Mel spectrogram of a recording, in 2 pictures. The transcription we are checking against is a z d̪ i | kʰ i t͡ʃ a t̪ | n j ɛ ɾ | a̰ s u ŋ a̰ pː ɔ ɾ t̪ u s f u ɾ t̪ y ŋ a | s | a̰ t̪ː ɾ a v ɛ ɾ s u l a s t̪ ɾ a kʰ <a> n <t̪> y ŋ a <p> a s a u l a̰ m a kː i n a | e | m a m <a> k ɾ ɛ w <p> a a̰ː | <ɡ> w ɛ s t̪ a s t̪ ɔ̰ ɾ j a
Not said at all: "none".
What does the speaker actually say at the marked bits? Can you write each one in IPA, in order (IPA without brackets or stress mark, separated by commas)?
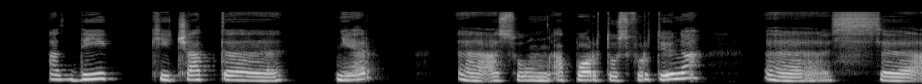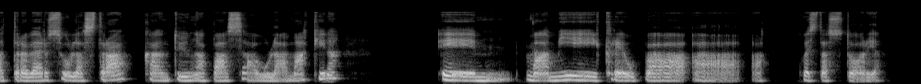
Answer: a, t̪, p, i, p, k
